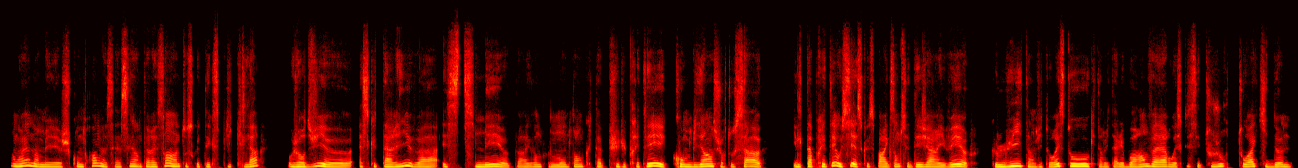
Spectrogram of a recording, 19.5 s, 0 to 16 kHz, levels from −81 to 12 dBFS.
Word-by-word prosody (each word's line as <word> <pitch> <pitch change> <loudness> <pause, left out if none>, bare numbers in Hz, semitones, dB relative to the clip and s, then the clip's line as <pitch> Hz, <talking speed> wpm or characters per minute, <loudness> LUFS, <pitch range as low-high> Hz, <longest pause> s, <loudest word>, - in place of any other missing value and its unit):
Ouais, 225 +5 +2
non, 225 -6 +2
mais, 180 -1 -1
heu, - - -4
je 165 - -6
comprends, 200 +6 -3
mais 225 -5 +1
c'est 180 0 -11
assez 175 +5 -5
intéressant, 195 +3 -2
hein, 210 - +1
tout 205 -1 -9
ce - - -11
que 190 - -5
tu 180 - -9
expliques, 180 +1 -10
là. 205 +8 0 0.4
Aujourd'hui, 185 +5 +2
heu, 165 -3 +1
est-ce 180 - -7
que - - -5
tu 190 - -5
arrives 195 +4 +3
à 165 -1 -1
estimer, 185 +1 0
heu, 150 - -3
par 160 +3 -9
exemple, 175 +3 -5
le 165 - -6
montant 170 +4 -3
que - - -19
tu 170 - -3
as - - -1
pu 145 +7 -6
lui 170 -2 -6
prêter 225 +8 +4
et 190 - -1
combien 195 +2 +2
sur 180 -7 -8
tout 180 - -8
ça, 200 +3 0
heu, - - -2 0.5
il 180 -2 -1
t'a 205 - +1
prêté 205 +4 -1
aussi? 230 -3 +2
Est-ce 210 -3 +5
que 195 - -8
c'est 185 - -13
par 165 - 0
exemple, 180 +5 -3
c'est 175 - -7
déjà 180 +1 0
arrivé, 170 +5 +4
heu, 170 - +1 0.3
que - - -1
lui 200 +6 +7
t'invite 165 -3 -7
au 175 - -1
resto, 220 +1 +6
qu'il 210 - -16
t'invite 165 -3 -9
à 165 - -4
aller 165 0 -2
boire 170 +2 -2
un 200 +3 +1
verre, 200 -1 +2
ou 170 - -1
est-ce 155 - -10
que 205 - -14
c'est 165 -7 -11
toujours 205 +5 -2
toi 200 +1 +1
qui 210 -3 -8
donnes? 170 +2 -2
185 Hz, 230 wpm, -22 LUFS, 170-205 Hz, 0.5 s, lui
